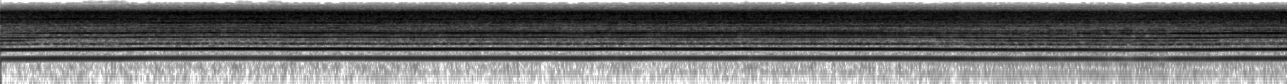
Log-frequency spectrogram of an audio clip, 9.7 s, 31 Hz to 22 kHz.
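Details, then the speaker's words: Stihl MS250 chainsaw, carburetor high-speed mixture screw being turned in at full throttle: steady thin high scream rising to its peak, then tipping over the lean edge and bogging down; lean high-speed mixture before being backed out to the peak. "so same thing you could see how I turned in that high mixture screw until the saw reached its peak and started to go over the edge and bogged down"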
